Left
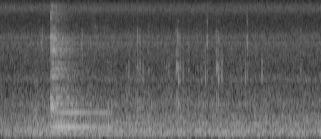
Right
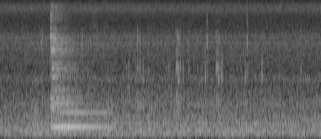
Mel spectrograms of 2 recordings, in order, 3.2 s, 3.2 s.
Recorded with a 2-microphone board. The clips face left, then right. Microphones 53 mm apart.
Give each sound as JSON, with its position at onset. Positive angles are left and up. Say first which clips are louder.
{"t": 0.5, "sound": "a snare drum", "louder": "right 2 dB", "side_deg": 40, "distance_m": 2.5}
